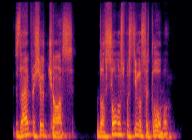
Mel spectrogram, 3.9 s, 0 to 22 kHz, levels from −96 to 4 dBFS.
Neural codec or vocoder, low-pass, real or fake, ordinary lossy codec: codec, 44.1 kHz, 2.6 kbps, SNAC; none; fake; none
